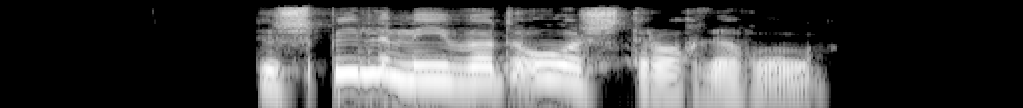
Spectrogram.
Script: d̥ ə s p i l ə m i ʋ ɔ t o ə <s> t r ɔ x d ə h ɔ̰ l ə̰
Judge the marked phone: correct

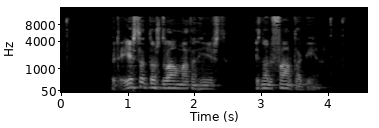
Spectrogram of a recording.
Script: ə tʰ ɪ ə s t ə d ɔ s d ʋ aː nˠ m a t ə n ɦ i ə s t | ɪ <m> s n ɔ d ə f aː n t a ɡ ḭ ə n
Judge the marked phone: incorrect: none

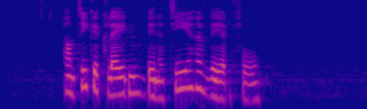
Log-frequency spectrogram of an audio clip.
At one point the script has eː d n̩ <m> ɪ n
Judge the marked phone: incorrect: b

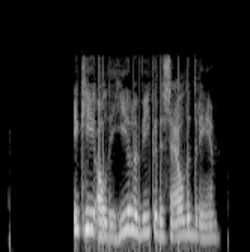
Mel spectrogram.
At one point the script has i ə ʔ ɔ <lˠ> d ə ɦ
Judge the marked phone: correct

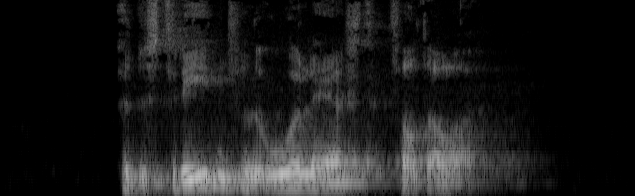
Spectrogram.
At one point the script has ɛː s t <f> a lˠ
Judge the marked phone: correct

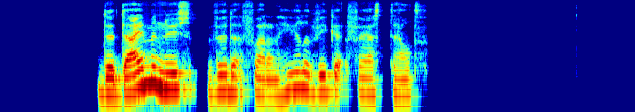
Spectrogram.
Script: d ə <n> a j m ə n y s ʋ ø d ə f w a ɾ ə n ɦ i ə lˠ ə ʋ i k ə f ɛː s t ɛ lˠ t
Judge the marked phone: incorrect: d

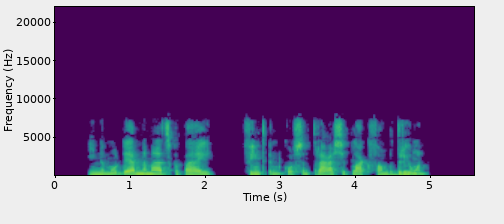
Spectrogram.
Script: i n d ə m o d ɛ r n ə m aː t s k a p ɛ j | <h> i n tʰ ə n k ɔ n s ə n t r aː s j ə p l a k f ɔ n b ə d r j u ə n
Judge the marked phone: incorrect: f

